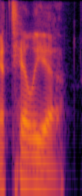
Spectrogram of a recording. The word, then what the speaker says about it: Atelier: I've got to get out of the habit of saying Atelier. Apparently Atelier is a French word. The ER is pronounced A.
